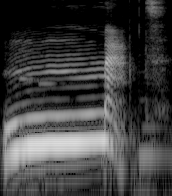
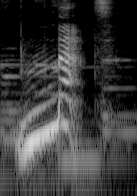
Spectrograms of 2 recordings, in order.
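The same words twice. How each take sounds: First: The word is said slowly and stretched out. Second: The word is said quickly and cut short. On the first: "you help me read it very slowly" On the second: "very fast"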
